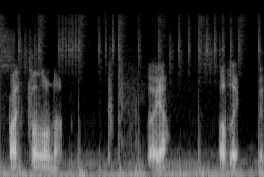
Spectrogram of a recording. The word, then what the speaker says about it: Barcelona: Yeah, you're supposed to say it like Barcelona. I am pretty sure. I always see people try to correct people on how it's not Barcelona, it's Barcelona.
